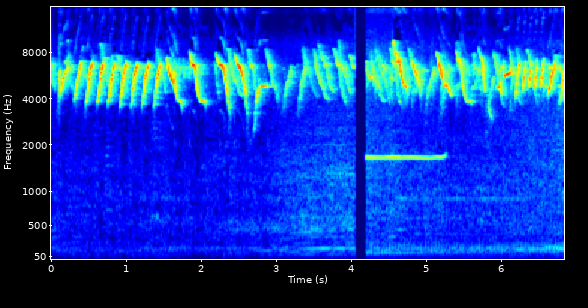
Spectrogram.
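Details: White-eye song recorded as a competition-grade tutor for young pleci: long, energetic runs of quick, high, down-slurred chirps, about 200 notes a minute, broken by a short silence, with a faint steady whistle tone in the background.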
